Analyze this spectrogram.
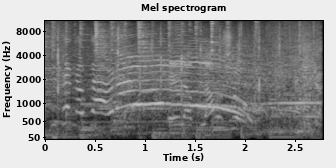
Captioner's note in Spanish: Aplausos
